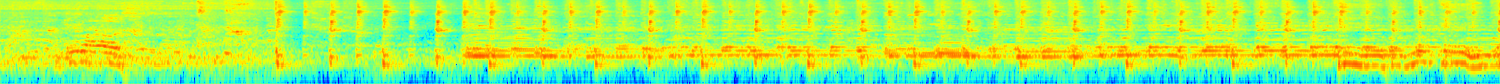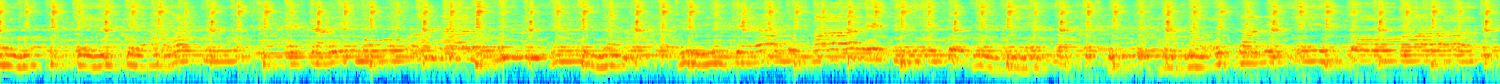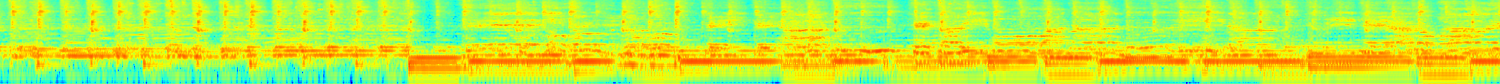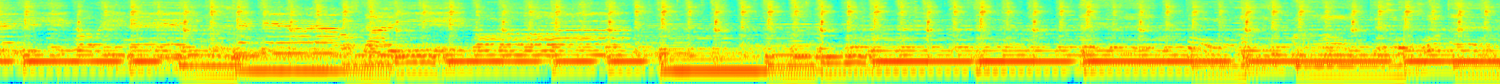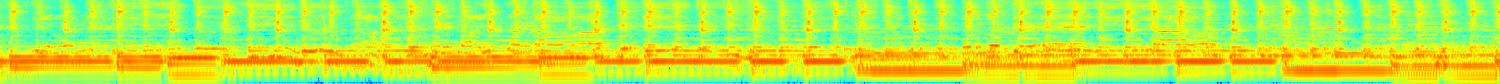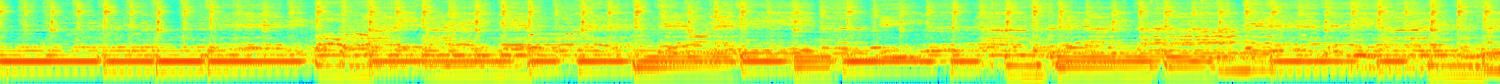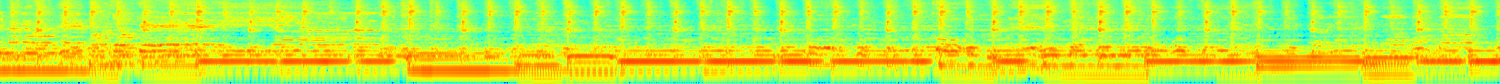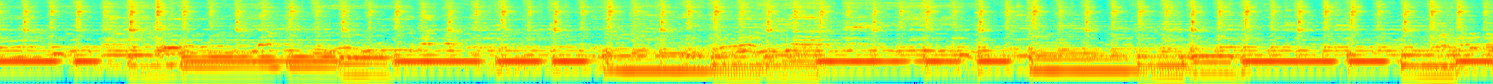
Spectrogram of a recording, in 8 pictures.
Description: ウクレレCDU ハワイアンX'masパーティー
